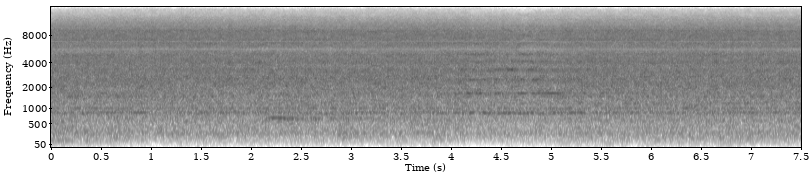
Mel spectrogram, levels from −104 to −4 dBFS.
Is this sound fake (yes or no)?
yes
